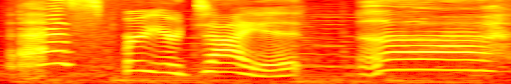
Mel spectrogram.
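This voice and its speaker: A woman voicing an upbeat, encouraging young fitness coach in a video game, brisk and confident as she instructs. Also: extremely high pitch, very animated, sharp tone, soft background music, heavily acted. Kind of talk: game character dialogue.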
